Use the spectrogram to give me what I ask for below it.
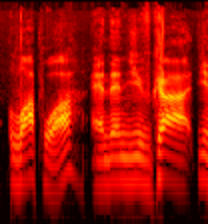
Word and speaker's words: Lapua: premium brands that come from overseas we all pronounce them wrong you know you've got everybody says Lapua and it's lapa and then you've got you know like KES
